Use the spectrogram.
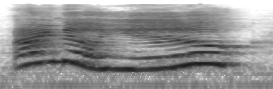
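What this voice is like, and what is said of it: Whiny character voice. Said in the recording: “A whiny voice”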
